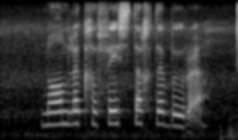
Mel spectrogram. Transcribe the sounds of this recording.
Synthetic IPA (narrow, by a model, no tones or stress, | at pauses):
nɑːmləkχəfɛstəχdəbuɾə̰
